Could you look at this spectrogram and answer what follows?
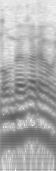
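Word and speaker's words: ω: 그래서 요 방정식 이 2차 방정식의 한 허근을 오메가 생긴 건 W지만 오메가라고 읽어요.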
